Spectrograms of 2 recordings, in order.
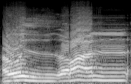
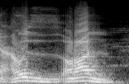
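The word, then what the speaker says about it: عُذْرًا: Kemudian ayat selanjutnya, uzran aw nuzra. Di sini uzran, hati-hati dalam pelafalan zal, usahakan di sini jangan sampai memantul, jangan uzra itu ya, tapi uzran.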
